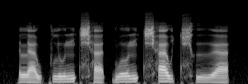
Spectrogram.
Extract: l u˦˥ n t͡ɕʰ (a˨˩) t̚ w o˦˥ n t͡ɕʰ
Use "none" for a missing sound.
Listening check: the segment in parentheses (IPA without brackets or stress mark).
a˨˩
